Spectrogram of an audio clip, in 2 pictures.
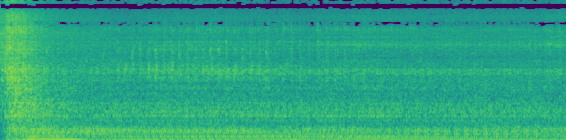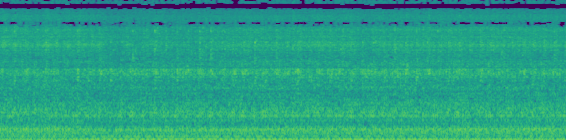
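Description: A car engine idles with a deep, lumpy rumble.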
